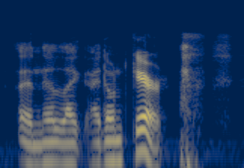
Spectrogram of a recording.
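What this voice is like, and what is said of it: Bad attempted Swedish accent. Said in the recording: “That was a terrible accent... it wasn't identifiably Swedish, that's for sure.”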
